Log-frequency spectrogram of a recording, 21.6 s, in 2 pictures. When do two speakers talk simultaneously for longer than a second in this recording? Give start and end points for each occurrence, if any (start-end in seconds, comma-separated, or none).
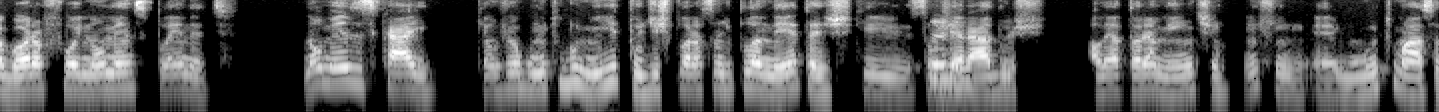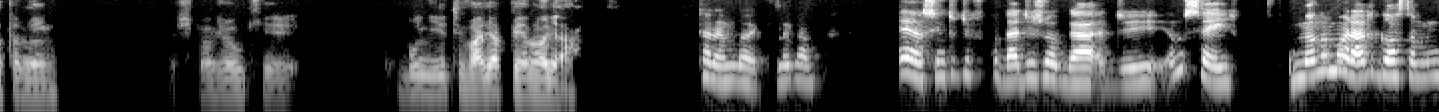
none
